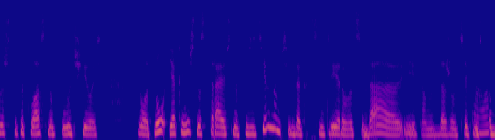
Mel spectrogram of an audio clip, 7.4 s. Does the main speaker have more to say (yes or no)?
yes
